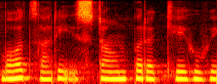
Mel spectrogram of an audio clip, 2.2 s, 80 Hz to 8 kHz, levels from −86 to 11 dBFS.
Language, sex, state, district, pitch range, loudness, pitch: Hindi, female, Jharkhand, Deoghar, 210-215 Hz, -15 LUFS, 210 Hz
